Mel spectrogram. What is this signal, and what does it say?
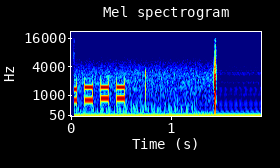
DTMF, heard as telephone touch tones, tones of about 110 ms. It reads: 5699
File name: WPS / 01373 17-53 WPS 451.25 WPS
